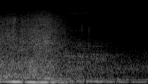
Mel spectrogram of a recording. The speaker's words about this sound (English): And the car just went by.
